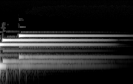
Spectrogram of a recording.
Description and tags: Correct Menu Game Android
win, lose, timer, gui, click, achievement, buttons, mute, end, uix, clicks, menu, correct, ui, sfx, event, bleep, blip, button, puzzle, bloop, application, game, beep, startup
